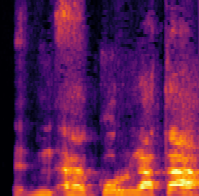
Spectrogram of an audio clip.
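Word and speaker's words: كرةَ: Kurrata, I'm saying kurrata. Why I'm saying kurrata, brothers and sisters? Why I'm saying kurrata? Yes, because it is maf'ul.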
